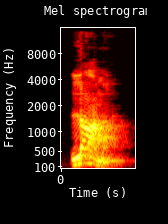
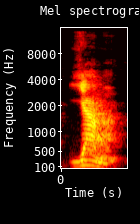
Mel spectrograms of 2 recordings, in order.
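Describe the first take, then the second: First: The word begins with an L sound. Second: The word begins with a Y sound. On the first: The speaker calls it wrong. "your pronunciation is wrong" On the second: The speaker calls it right. "the correct way to say llama is in fact yama"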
